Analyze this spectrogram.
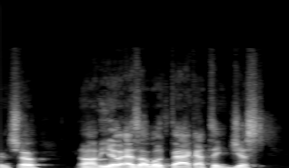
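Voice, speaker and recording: A man speaks at a fairly quick pace over a quiet background. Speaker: podcast guest. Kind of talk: interview answer.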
